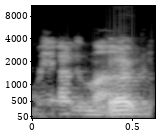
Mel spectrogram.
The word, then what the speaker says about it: Erdmann: Is that how the last name is pronounced? Erdmann. Erdmann. Erdmann, yes.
